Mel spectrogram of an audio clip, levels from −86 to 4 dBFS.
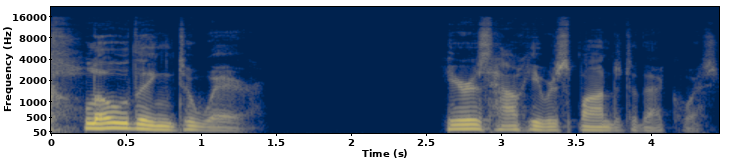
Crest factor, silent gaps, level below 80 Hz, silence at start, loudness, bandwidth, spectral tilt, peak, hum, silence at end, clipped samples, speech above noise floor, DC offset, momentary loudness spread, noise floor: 18 dB; none; -56 dBFS; 0 s; -20 LUFS; 13.5 kHz; -7.5 dB/octave; -2 dBFS; none; 0.2 s; under 0.1%; 60 dB; under 0.1%; 21 LU; -80 dBFS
